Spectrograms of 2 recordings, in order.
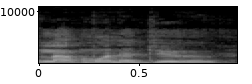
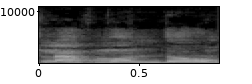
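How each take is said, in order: First: The surname starts with an 'nai' syllable. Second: The surname starts with a bare 'n' sound. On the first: The speaker calls it wrong. "not Lovemore Naidoo" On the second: The speaker calls it right. "the proper pronunciation is Ndo"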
